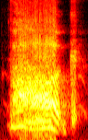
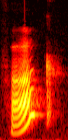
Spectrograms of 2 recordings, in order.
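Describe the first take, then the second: First: It sounds angry. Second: It sounds inquisitive.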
